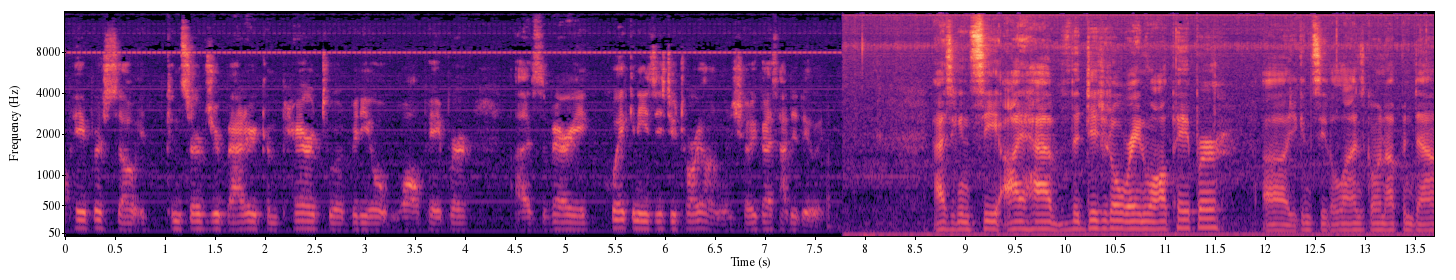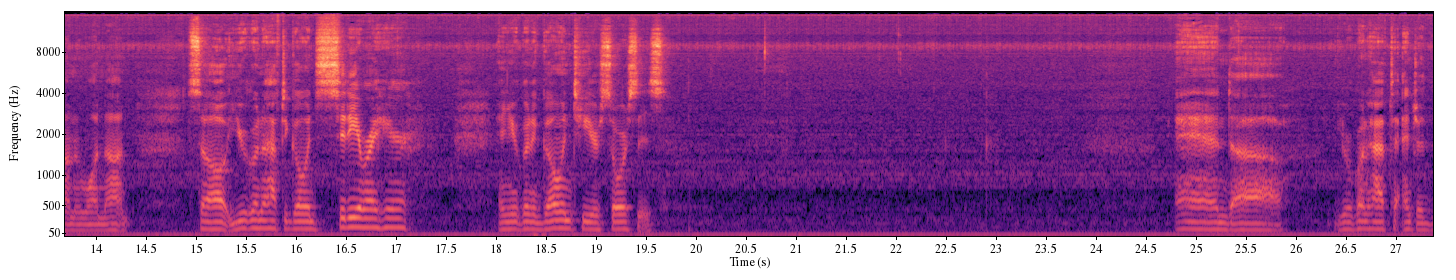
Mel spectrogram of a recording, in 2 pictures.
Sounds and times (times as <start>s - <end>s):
Speech: 0.0s - 7.7s, 8.7s - 17.2s, 18.0s - 19.8s, 24.8s - 27.3s.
